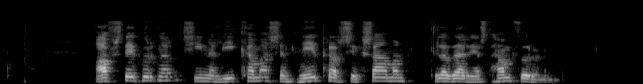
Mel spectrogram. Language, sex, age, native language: Icelandic, male, 40-49, Icelandic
